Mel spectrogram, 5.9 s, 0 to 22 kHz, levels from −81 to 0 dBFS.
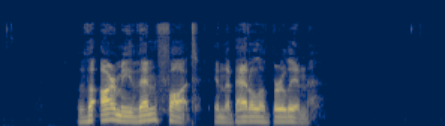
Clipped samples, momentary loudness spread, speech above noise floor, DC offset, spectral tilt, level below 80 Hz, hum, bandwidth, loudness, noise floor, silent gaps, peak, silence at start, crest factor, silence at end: under 0.1%; 14 LU; 62 dB; under 0.1%; -5.5 dB/octave; -64 dBFS; none; 11.5 kHz; -24 LUFS; -86 dBFS; none; -4 dBFS; 1.05 s; 22 dB; 1.75 s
